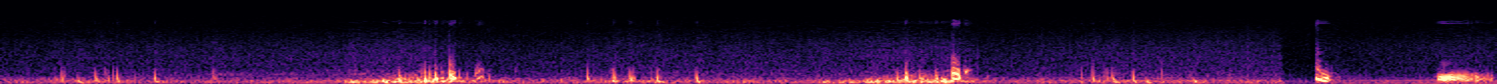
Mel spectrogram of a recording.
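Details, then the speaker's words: Stethoscope chest auscultation: brief, high-pitched squeaks late in inspiration, a squawk, described as characteristic and diagnostically valuable in allergic alveolitis. "el gran nido que es fácil de reconocer y característico de estas situaciones es decir que tiene gran valor diagnóstico y repito es fácil de identificar por que remeda perfectamente un gran nido"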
